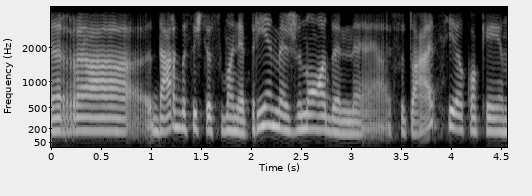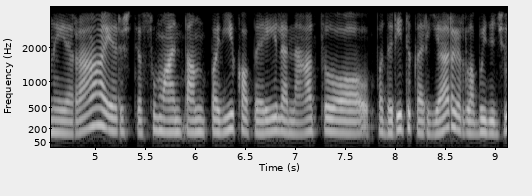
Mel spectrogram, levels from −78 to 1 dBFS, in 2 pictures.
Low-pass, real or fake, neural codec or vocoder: 3.6 kHz; fake; codec, 16 kHz, 4 kbps, FunCodec, trained on Chinese and English, 50 frames a second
